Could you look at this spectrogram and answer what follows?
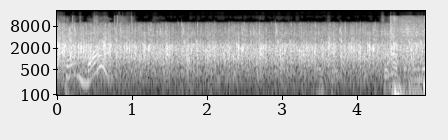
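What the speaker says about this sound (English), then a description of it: "That applause, we got more applause than I think Mark Russell did." Audience applause fills the room at close range, a steady dense wash of clapping running through the whole stretch with a brief voice near the end.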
